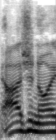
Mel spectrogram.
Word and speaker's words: Ajanoi: Ahjha-noy is something that came to me many years ago. Well, I've been doing this side business full-time business now for about 9 years. And Ahjha-noy is spelled AJANOI.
